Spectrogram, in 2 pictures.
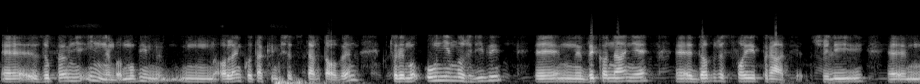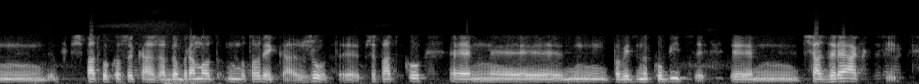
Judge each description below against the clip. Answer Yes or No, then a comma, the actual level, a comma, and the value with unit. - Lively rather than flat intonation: No, average, 3.8 semitones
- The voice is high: No, low, 135 Hz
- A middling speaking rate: No, slow, 90 wpm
